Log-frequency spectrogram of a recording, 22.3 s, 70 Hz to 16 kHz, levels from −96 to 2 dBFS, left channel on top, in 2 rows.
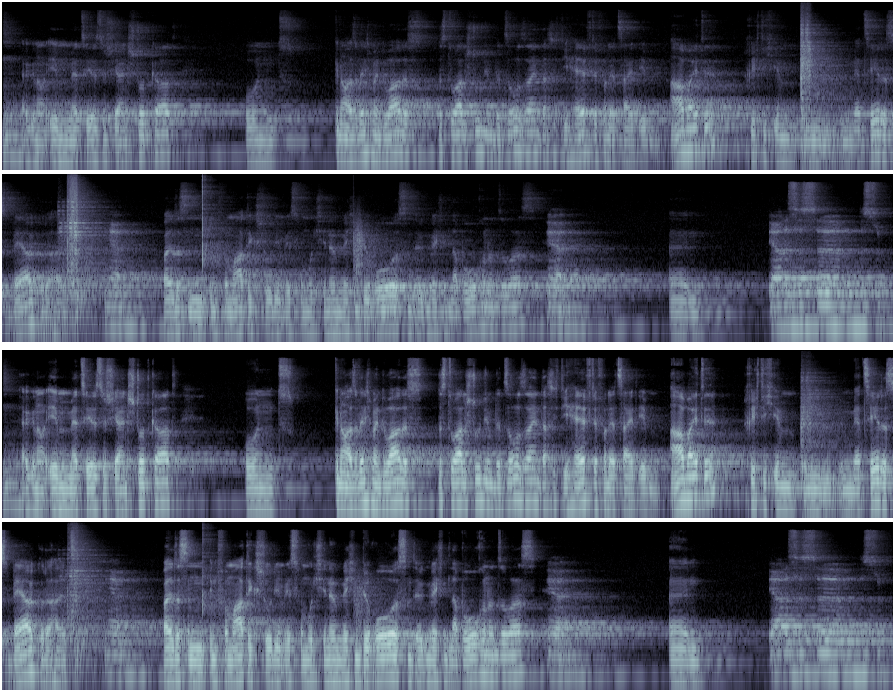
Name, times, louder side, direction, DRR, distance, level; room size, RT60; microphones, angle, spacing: voice 1, 0.2-2.2 3.0-3.6 4.2-9.0 9.3-12.0 13.1-17.8 19.5-19.9, right 6 dB, 65° right, 0.3 m, -30 dB
sound 1, 10.0-10.1 11.8-12.1 13.6-13.7 15.5-15.7, left 7 dB, 75° left, 0.9 m, -35 dB
voice 2, 12.4-12.7 17.9-18.3 20.7-22.1, left 1 dB, 20° left, 1.5 m, -34 dB
17.0 x 7.9 x 5.6 m
head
